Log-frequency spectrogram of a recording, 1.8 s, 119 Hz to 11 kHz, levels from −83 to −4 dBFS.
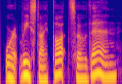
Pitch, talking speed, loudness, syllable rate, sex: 180 Hz, 230 wpm, -16 LUFS, 4.2 syllables/s, female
